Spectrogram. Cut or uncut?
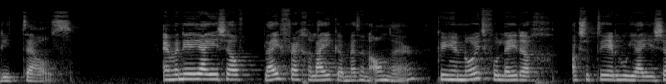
cut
